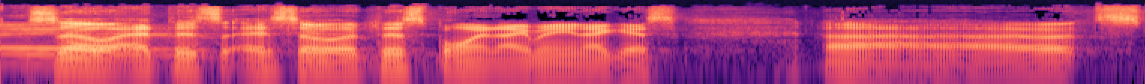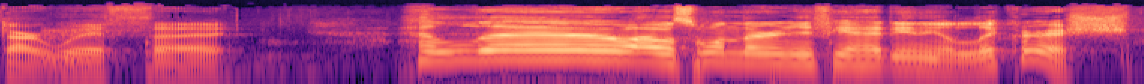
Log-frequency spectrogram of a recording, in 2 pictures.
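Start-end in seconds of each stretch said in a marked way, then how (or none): 5.1-7.6 high, loud, chirpy greeting to a shopkeeper; in-character customer. Acted. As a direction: pipe up as an over-eager customer. Player greets baker in character.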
